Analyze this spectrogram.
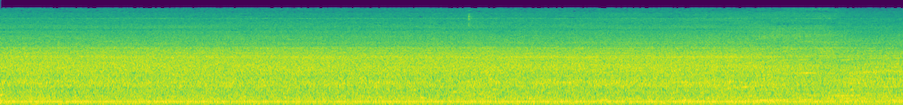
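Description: Heavy diesel engines of a wheel loader and an oilfield service truck running steadily as the loader tows the truck through mud, with a constant hum under the engine noise.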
